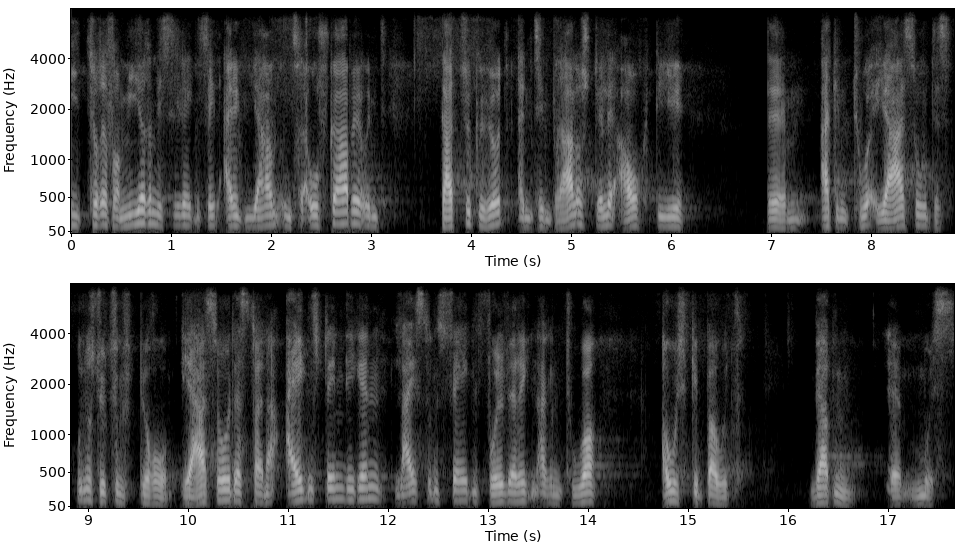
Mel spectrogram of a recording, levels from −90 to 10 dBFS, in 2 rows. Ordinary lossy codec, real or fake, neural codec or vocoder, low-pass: Opus, 16 kbps; fake; codec, 16 kHz, 6 kbps, DAC; 7.2 kHz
